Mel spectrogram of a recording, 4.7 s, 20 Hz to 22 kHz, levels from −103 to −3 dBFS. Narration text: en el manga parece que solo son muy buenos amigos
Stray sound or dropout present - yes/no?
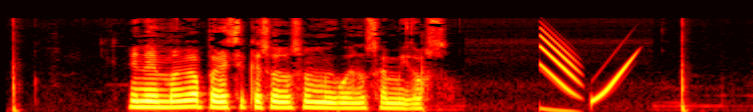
yes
